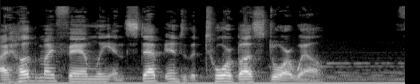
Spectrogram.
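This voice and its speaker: Music plays in the background as a man speaks. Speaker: audiobook narrator. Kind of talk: audiobook reading. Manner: monotone.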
